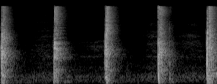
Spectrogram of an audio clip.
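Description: Two paperback picture books smacked together four times, about two sharp slaps a second, evenly spaced, in a mock fight between the books.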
